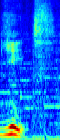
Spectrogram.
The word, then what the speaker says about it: Geats: off with Kamen Rider Geeks or I'm pretty sure it's Geeks because I pronounce it like that in the show so Kamen Rider Geeks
